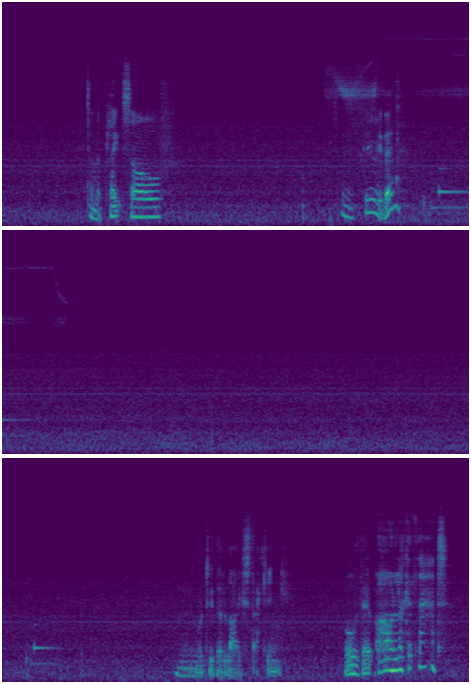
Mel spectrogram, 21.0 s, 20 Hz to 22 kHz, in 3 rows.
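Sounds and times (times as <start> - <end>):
faint steady hum: 0.0 - 21.0
faint squeak-like tone: 4.8 - 8.1
telescope mount motor whine: 4.8 - 8.2.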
